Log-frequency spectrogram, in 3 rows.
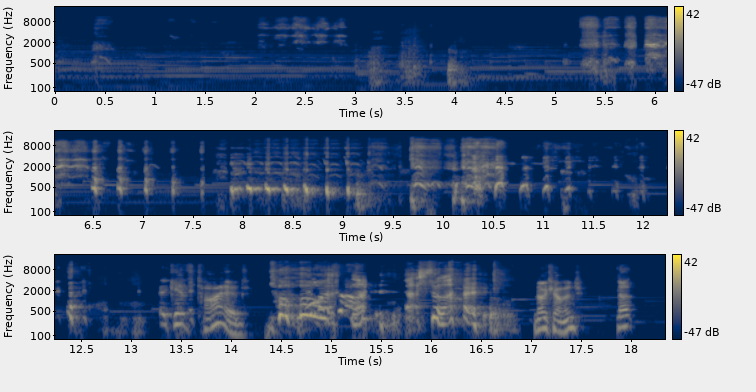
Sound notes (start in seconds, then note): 2.4 giggling; 9.6 laughter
